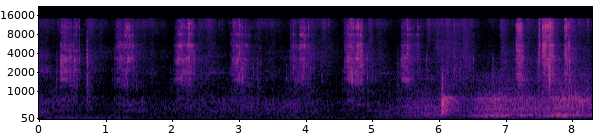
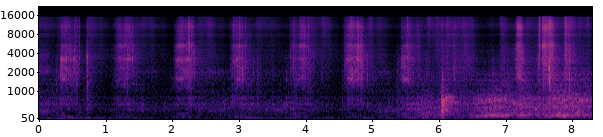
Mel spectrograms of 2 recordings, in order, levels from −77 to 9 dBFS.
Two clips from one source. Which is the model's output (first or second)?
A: second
